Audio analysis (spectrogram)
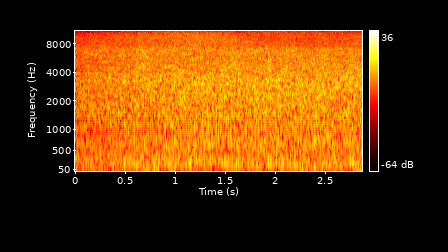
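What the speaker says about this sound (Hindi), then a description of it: "तो ये झरना है वो," Constant roaring rush of a waterfall on the Kheerganga trek from Barshaini, a dense unbroken wash of falling water close by.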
